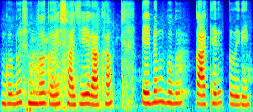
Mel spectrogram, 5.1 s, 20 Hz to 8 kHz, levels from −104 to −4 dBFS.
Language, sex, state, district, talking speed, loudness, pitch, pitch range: Bengali, female, Tripura, West Tripura, 95 wpm, -18 LUFS, 255 Hz, 240-270 Hz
